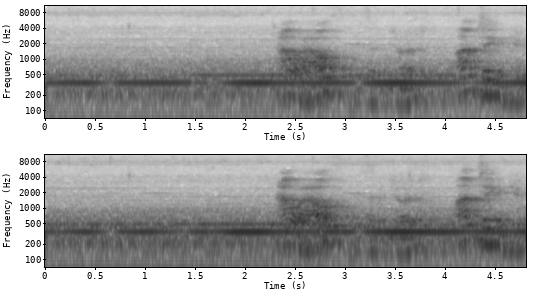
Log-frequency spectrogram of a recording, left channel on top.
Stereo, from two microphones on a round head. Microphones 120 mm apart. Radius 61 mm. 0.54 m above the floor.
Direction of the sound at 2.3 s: 10° right (ahead or behind).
